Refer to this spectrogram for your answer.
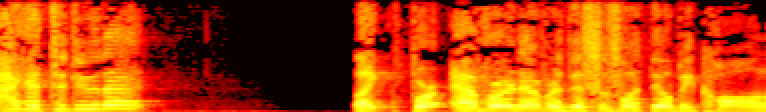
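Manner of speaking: mock thrilled, high, excited, eager tone. Retelling a story of Adam naming animals, imitating excited Adam. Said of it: "Adam gets really excited".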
